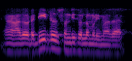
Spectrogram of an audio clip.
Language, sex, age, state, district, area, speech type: Tamil, male, 18-30, Tamil Nadu, Thanjavur, rural, conversation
